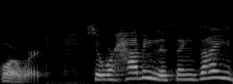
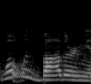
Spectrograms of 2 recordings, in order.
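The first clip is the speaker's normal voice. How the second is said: ordinary talk, nothing marked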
